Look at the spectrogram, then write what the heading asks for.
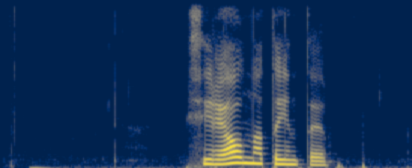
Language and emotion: Russian, neutral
